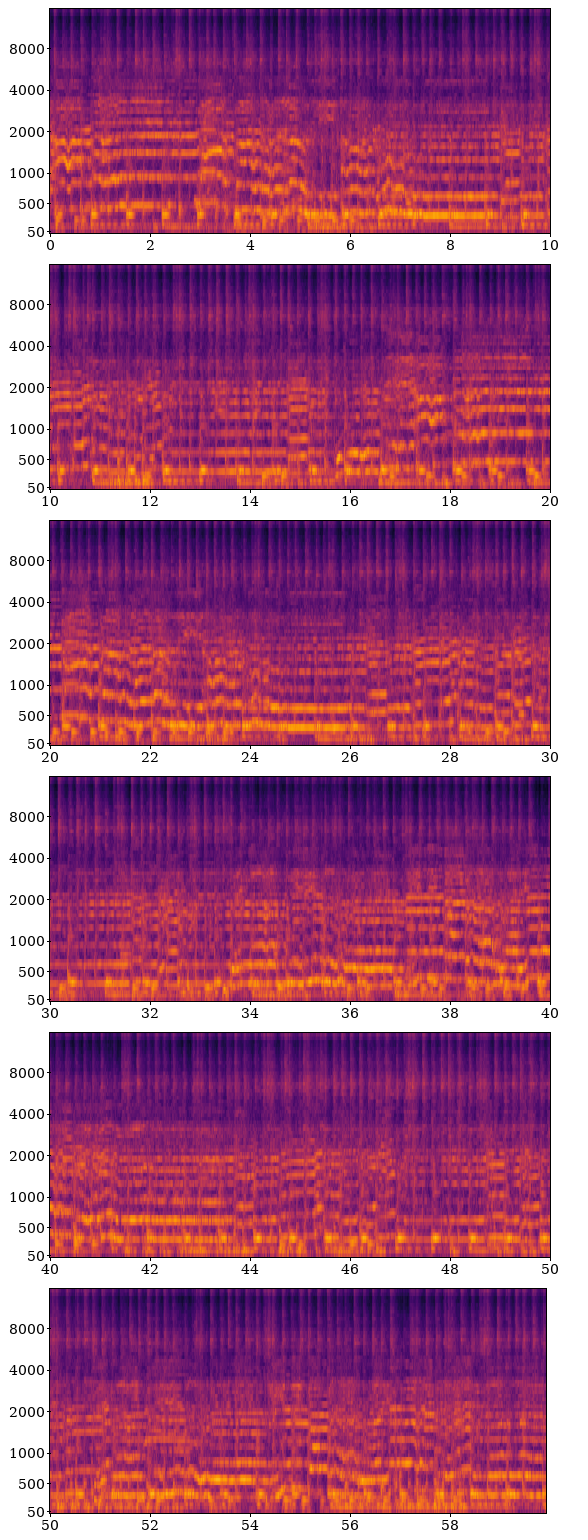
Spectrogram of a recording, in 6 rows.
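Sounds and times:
woman singing through microphone: 0.0s - 46.9s, 48.4s - 59.9s
hand drums: 0.0s - 59.9s
rattling percussion: 0.0s - 59.9s.

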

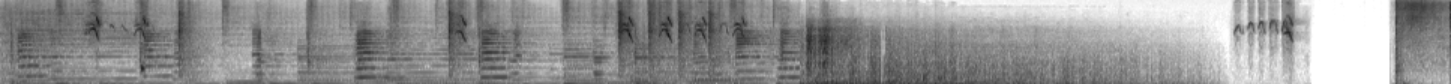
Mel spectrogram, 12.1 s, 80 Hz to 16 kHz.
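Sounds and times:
slow jazz music: 0.0s - 6.7s
high bird chirps: 0.6s - 1.4s, 3.8s - 4.0s, 5.2s - 6.3s, 10.2s - 11.0s
cartoon explosion boom: 6.6s - 10.2s.

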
